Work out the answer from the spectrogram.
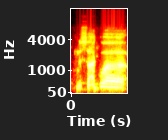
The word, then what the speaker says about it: Mississauga: there 10 degrees here in mississauga pronounce it misawa ontario canada oh glad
